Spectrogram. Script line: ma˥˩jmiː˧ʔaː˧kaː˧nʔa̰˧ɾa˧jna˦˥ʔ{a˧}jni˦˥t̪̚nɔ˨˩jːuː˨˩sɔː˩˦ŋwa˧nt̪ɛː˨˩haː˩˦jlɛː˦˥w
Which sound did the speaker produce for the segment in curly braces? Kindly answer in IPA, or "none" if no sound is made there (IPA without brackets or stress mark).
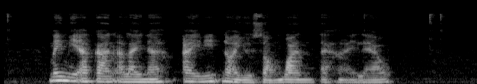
a˧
